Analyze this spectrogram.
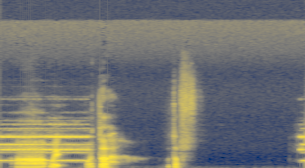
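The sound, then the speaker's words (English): A telephone rings with a call to a show, a steady, high electronic tone for about a second, overlapped by a voice, followed by brief vocal sounds and then quiet. “there's a phone down here. Hang on, let's answer this.”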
